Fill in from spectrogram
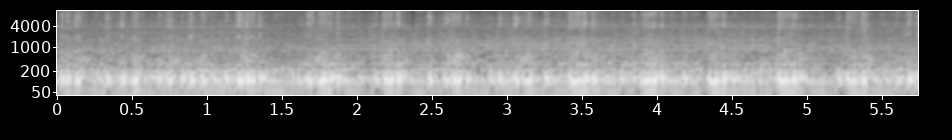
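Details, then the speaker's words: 2003 Mustang GT after a 4-valve V8 swap with new mufflers: a lumpy, uneven idle with loping pulses about twice a second, like a misfire; owner suspects a connector or wiring issue, unconfirmed. "cars running a bit rough um we still have i think a connector issue or wiring issue but let me start it up so you guys can hear it"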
